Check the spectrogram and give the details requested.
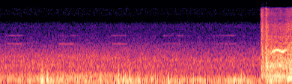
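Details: International truck after a compound turbo change and exhaust pipe fix, started after sitting a few days with a possibly low battery: it catches and fires right up into a strong, even diesel roar with no misfire or stumble. Normal start.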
